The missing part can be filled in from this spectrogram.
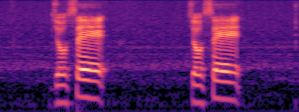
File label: female; japanese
